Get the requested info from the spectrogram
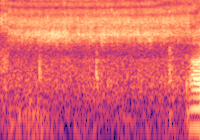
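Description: Brioche bun, its cut face spread with mayonnaise, sizzling in hot oil in a cast iron skillet: a steady, high hiss.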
